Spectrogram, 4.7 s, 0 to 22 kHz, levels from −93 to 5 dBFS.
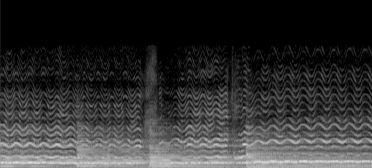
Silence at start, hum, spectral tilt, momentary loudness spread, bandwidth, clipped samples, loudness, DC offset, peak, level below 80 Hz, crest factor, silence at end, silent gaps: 0 s; none; -4 dB/octave; 4 LU; 12.5 kHz; under 0.1%; -18 LUFS; under 0.1%; -6 dBFS; -54 dBFS; 12 dB; 0 s; none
